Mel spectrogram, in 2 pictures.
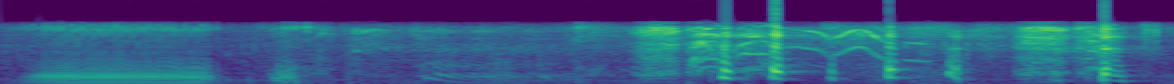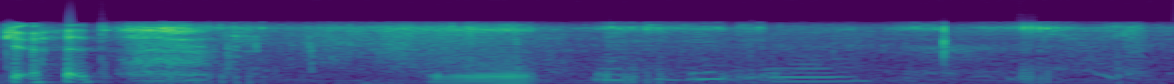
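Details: Newly adopted pet Labrador Retriever sleeping indoors, snoring: a deep harmonic rasping breath at the start and again near six seconds, with people's voices and scattered indoor noises between the snores.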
